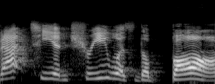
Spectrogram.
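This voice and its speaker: Using a put-on character voice, a woman growls at a high pitch. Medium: read story. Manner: soft, gentle.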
